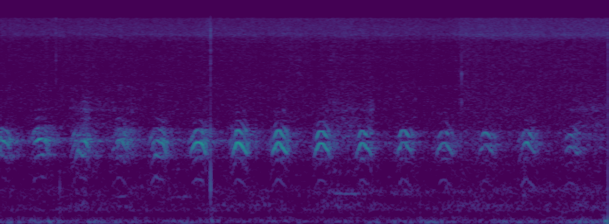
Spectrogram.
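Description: A bird calling a rapid, regular series of about fifteen short arched notes, roughly two and a half a second, with low wind rumble underneath.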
